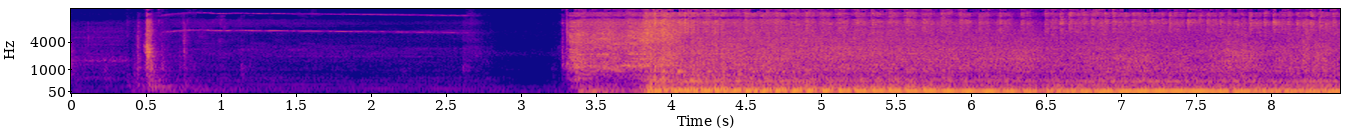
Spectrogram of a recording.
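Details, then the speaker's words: 1967 Chevrolet C10 with LS swap, plugged fuel injectors from dirty fuel, cold start at about 60 degrees: catches after a short crank, then a heavy, lumpy low pulse that doesn't smooth out. Rough running at startup. "He is not happy. 200 Shut it off."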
